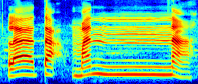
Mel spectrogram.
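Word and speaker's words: تأمنّا: inahuun nah di eh kalimat l Manna itu dibacanya e ada jeda untuk mencucu jadi bibirnya itu harus eh maju ke depan dan ke belakang lagi untuk menyebutkan la ta Manna Manna Nah itu adalah bacaan ijmam yang selanjutnya adalah tashil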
